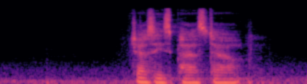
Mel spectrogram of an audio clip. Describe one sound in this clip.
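A young woman speaks calmly from across a room.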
